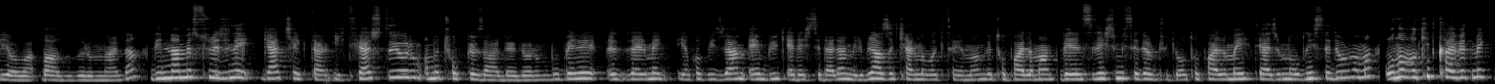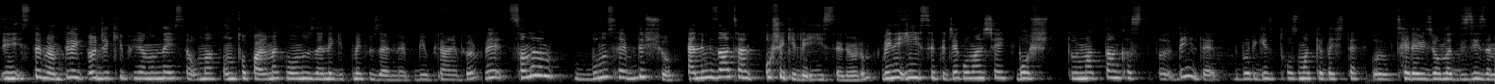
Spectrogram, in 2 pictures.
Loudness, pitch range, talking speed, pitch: -26 LUFS, 235-290 Hz, 170 wpm, 260 Hz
